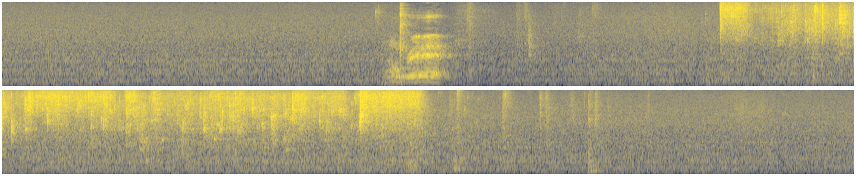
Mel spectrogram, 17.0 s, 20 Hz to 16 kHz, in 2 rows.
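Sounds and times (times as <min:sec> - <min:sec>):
tap water running into sink: 0:07.2 - 0:13.7.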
